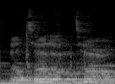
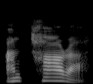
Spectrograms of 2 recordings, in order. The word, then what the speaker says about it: Antara: around and arrange her antenna Tara to have voting rights to get a ride hey hey you're saying it wrong it's antara what we voted to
